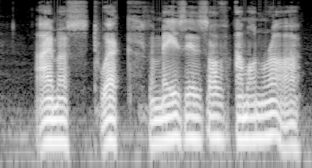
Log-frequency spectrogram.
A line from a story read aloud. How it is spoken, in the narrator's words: Taita sighed and said softly, almost sadly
